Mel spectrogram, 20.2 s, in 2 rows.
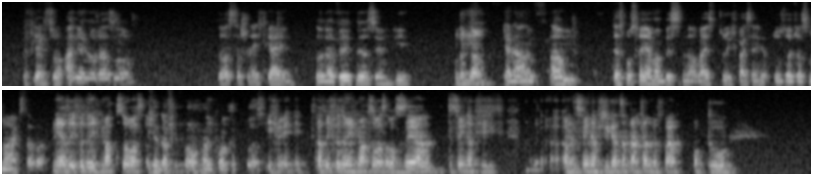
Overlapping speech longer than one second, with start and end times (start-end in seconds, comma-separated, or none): none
